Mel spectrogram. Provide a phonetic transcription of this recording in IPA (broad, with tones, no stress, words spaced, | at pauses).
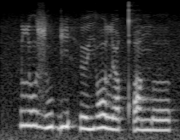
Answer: lo˥˩zu˥˩ɠi˥˧ hø˨jɔ˥˩lø˨˩˦ qʼɒ˨ŋɤ˨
